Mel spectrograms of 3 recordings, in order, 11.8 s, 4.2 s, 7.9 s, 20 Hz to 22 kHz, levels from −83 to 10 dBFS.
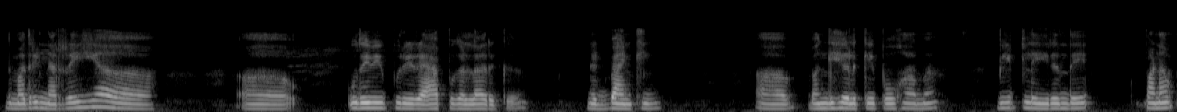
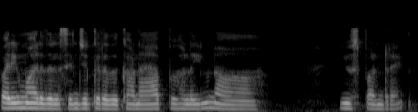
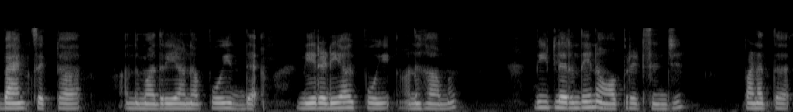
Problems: none marked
